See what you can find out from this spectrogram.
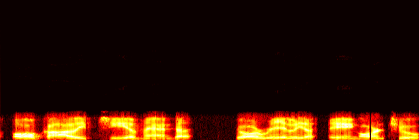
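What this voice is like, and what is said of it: Put-on Minnesota accent. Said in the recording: “I was actually going for Minnesota.”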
